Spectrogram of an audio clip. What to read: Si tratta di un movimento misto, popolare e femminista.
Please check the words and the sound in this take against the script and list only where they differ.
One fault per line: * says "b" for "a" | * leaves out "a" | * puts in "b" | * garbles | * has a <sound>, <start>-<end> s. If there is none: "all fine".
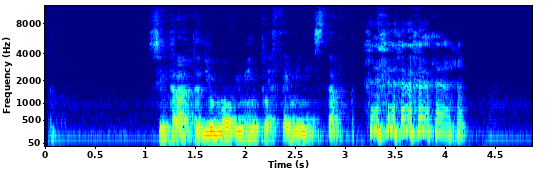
* leaves out "misto popolare"
* has a laugh, 3.2-4.2 s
